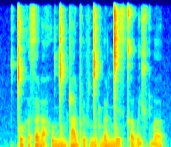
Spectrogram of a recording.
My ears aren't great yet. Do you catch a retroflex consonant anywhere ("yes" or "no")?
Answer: yes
